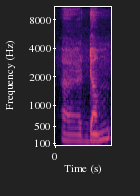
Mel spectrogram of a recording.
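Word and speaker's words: dumb: டம் சொல்லக்கூடாது.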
